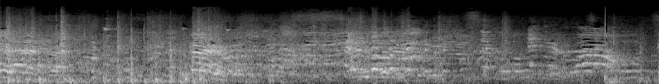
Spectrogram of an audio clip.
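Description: Several people talking and calling out over one another in a large hall, with no clear words.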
